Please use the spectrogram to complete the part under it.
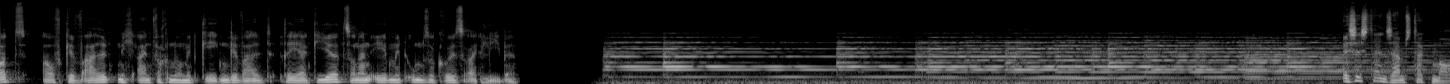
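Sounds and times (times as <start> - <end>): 
speech: 0.0 - 5.2, 13.4 - 14.4
several large cathedral bells ringing in Würzburg city centre, Germany: 6.0 - 14.4.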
